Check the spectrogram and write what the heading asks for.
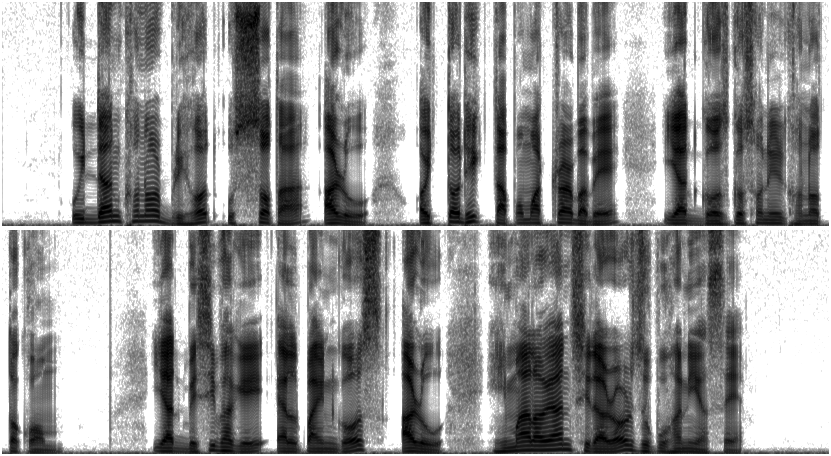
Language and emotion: Assamese, neutral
